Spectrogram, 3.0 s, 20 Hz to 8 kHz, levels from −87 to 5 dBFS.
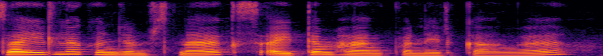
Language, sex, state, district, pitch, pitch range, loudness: Tamil, female, Tamil Nadu, Nilgiris, 220 Hz, 205-240 Hz, -18 LUFS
